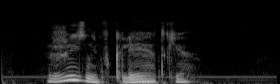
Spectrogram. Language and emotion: Russian, sad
